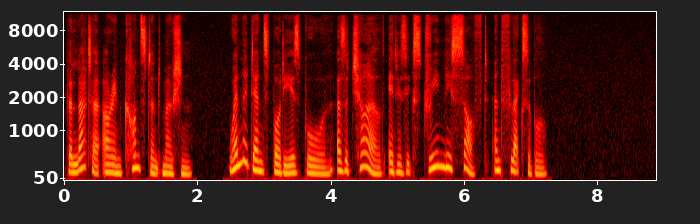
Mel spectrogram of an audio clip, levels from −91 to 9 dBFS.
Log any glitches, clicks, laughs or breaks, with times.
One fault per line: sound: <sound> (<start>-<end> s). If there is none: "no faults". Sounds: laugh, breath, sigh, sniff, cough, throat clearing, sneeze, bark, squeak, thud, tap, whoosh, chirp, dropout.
no faults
